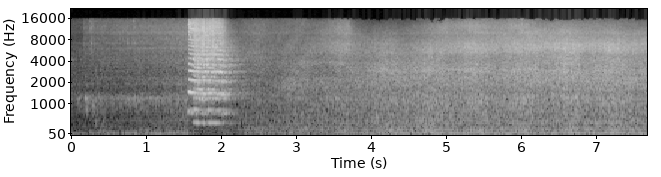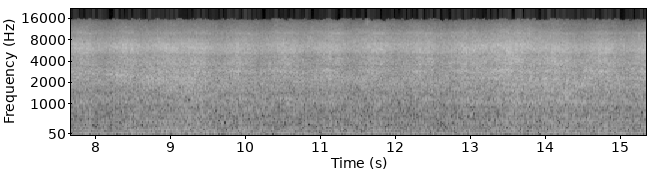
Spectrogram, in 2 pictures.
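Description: SBB electric passenger train gives one short horn blast about a second and a half in. It then passes through the station at speed with a steady loud rushing rumble of wheels on rail.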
